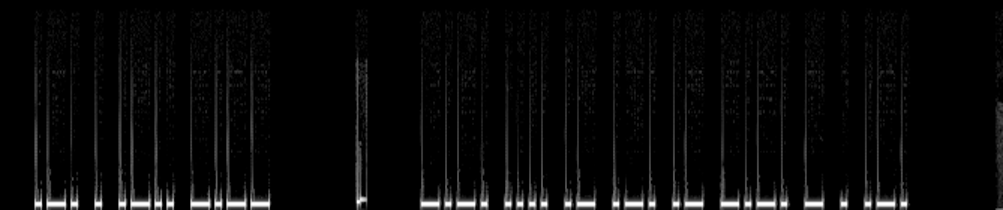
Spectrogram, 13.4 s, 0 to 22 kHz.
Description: Morse code, heard as a keyed tone, about 15 wpm, 700 Hz. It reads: RELY CHARACTER
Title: Sentences from Top 1200 Words - New Word Drill - 15wpm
